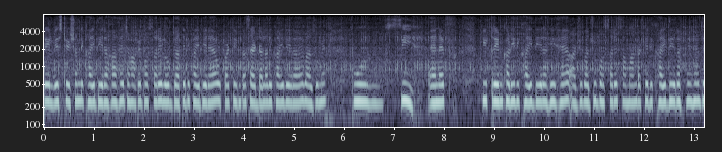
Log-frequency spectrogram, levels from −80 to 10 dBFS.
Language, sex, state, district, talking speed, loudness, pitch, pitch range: Hindi, female, Bihar, Kishanganj, 210 wpm, -16 LUFS, 245 Hz, 240-250 Hz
